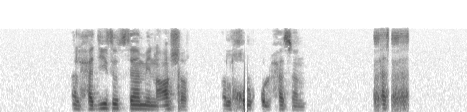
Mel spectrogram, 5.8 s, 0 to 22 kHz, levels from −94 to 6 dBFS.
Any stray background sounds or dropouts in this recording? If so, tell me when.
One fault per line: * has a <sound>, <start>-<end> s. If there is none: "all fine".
* has a dropout, 3.0-3.1 s
* has a laugh, 4.7-5.1 s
